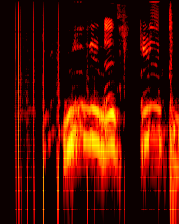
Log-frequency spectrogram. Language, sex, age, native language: Icelandic, male, 10, Icelandic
